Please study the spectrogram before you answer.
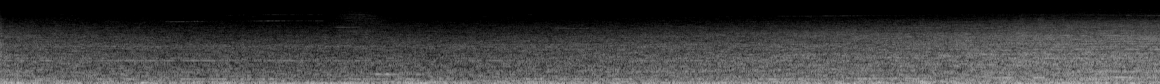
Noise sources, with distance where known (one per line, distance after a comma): large-sounding engine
